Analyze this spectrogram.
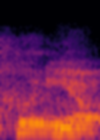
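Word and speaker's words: Cunio: on mute hey your last name is pronounced kunio correct yes sir italian style okay so um let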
